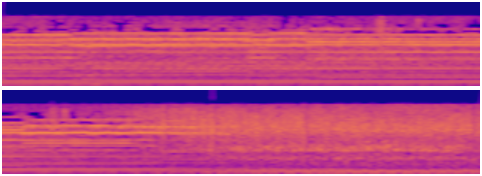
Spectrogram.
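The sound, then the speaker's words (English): A car engine idles with a steady low rumble and even harmonic hum as the car pulls over to the curb, then roughens and grows slightly louder near the end as if revving or shifting. No voices are heard. “The car with Herbert and the girls just pulling over to the curb, Dr.”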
